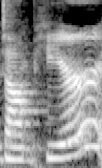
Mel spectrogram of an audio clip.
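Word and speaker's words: dhampir: you how do you is it dumer is that how you say it yep okay cuz I just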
